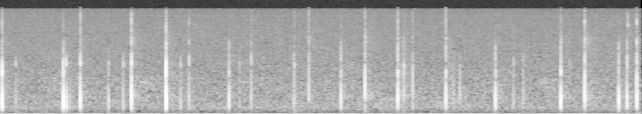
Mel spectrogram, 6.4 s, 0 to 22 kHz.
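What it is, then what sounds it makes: Glass candle jar. Long nails tap and scratch the glass neck of a small wax-filled glass jar candle held in the hand. About 21 short, sharp, bright clicks with almost no ring are heard, irregularly spaced over a faint hiss.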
